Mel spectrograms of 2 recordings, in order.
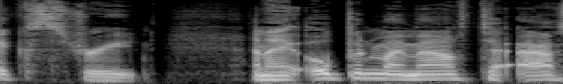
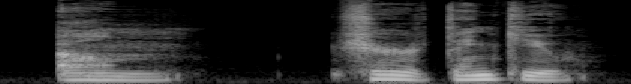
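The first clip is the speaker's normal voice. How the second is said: near whisper, lower and quieter; 3 semitones lower, 5 dB quieter than usual. Thanking a ticket clerk after losing the prize: almost a whisper. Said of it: "His voice is almost a whisper".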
